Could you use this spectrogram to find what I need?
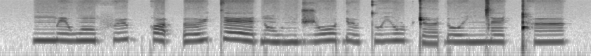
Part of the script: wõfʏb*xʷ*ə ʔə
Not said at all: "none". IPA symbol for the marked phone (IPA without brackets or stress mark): qʷ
